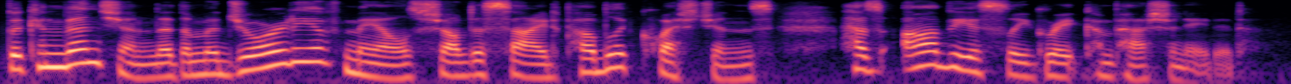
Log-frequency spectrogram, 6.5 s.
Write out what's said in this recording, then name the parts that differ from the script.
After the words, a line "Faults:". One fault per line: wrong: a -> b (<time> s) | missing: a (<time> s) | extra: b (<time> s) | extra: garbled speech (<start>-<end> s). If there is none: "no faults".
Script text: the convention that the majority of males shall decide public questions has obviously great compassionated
the convention that the majority of males shall decide public questions has obviously great compassionated
Faults:
no faults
